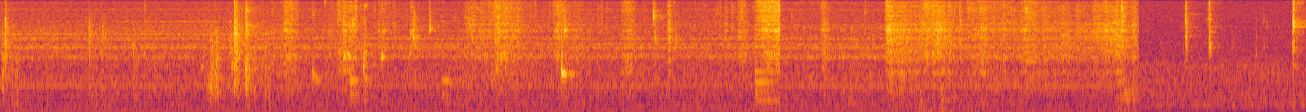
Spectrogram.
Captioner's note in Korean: 톡 톡 톡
